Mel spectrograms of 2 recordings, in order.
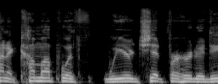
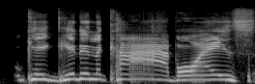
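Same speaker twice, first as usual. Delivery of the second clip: very exaggerated, high Boston accent, drawn-out "boys"; 8 semitones higher than usual. Retelling a movie scene of Odysseus addressing the troops: imitating a Boston accent. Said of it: "in the most Boston of Boston accents".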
